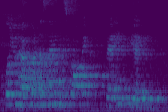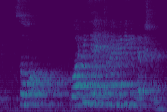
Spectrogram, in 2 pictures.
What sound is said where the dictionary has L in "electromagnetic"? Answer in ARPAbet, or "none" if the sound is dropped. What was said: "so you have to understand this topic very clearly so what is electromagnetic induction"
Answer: none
